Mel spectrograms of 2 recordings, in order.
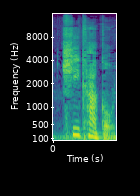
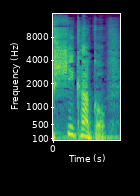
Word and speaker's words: Chicago: 然后呢，我还要更正大家，就是对芝加哥这个城市的发音，好多人呢都会误认为它应该读作 Chicago，这是错的，要读 Chicago，因为这个词来自于法语，可见早年它是法国人的殖民地。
